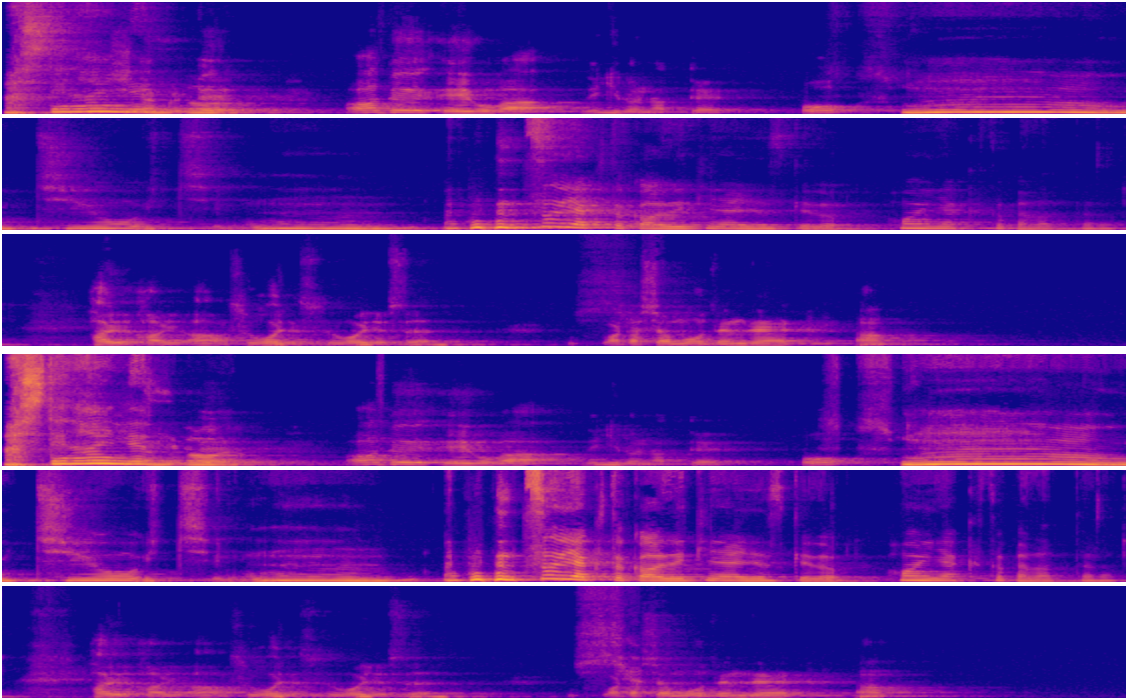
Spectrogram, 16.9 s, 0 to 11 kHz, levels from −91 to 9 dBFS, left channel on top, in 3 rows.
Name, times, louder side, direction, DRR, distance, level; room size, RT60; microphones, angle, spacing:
voice 1, 0.0-1.2 3.0-3.1 4.5-9.8 10.1-10.4 10.7-11.2 13.0-13.1 13.4-13.5 15.5-15.6, right 4 dB, 40° right, 15 dB, 0.3 m, -22 dB
voice 2, 0.6-1.2 1.7-3.6 4.0-4.2 11.7-13.4 14.2-15.7, left 2 dB, 25° left, 10 dB, 0.6 m, -33 dB
19.5 x 7.2 x 3.8 m, 1.2 s
head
